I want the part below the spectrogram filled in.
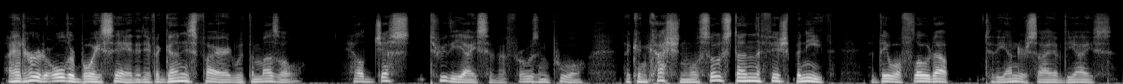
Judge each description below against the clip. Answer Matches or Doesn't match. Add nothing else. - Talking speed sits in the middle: Doesn't match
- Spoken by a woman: Doesn't match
